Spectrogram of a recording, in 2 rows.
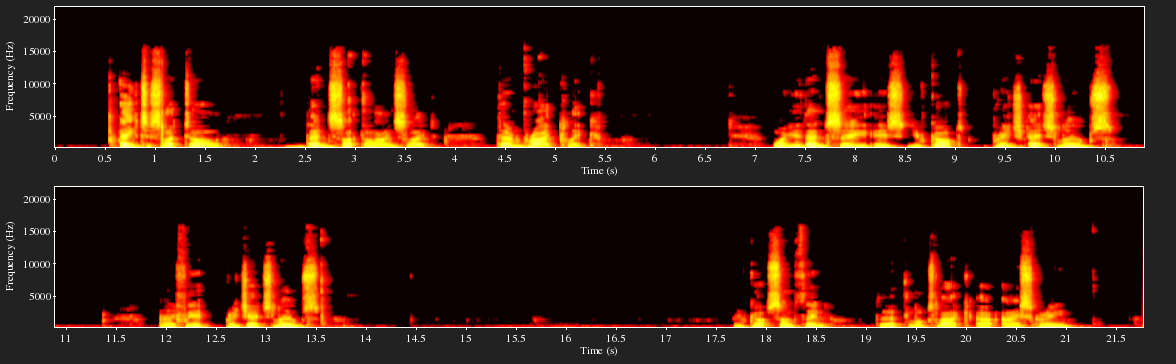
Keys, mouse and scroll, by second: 0.5 a, 3.1 click, 4.8 right click, 13.6-18.6 drag, 21.2 middle click, 21.6-21.7 scroll up 1.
